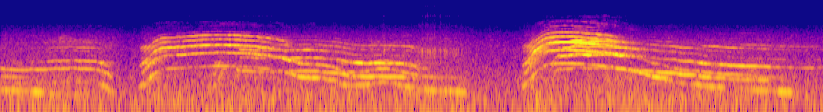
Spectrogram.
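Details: Two long, plaintive kitten cries, each starting bright and strong, then sagging slowly downward in pitch over several seconds, separated by a short quiet gap.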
